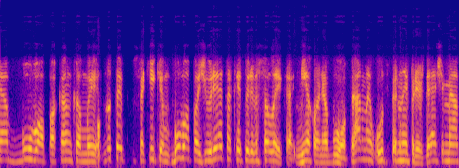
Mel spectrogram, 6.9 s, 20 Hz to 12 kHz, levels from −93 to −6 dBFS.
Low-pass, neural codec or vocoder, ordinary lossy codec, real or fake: 10.8 kHz; none; AAC, 64 kbps; real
